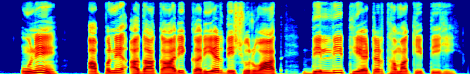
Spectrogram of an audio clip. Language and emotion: Dogri, neutral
